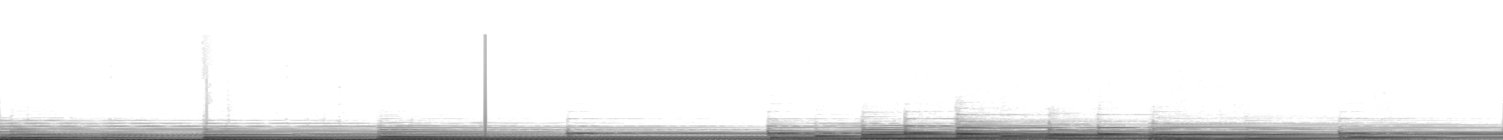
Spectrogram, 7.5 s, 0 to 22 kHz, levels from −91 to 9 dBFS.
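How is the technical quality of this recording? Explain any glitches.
Two brief glitches stand out, at 1.03 s and 2.43 s. Each is a jump where the sound skips ahead, losing about 10 ms and then about 20 ms. The likely cause is a dropped buffer (overrun): samples were overwritten before being read, so the surrounding audio is spliced directly together.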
